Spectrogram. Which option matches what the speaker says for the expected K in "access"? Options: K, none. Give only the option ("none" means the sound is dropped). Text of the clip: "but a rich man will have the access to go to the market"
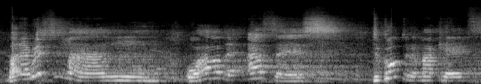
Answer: none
